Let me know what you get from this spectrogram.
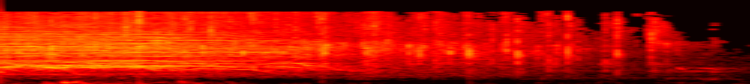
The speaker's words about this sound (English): Can you just give Jesus a big shout, a big clap for that?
